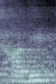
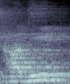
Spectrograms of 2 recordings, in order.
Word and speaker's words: স্বাধীন: অর্থাৎ যেমন স্বাধীন শব্দটা আমরা উচ্চারণ করছি, তো স্বাধীন কিংবা স্বপ্ন, এই প্রথম শব্দে আমরা খেয়াল করলাম যে এখানে শ্বাস রয়েছে, তো আমরা প্রথমেই শ্বাসাঘাত দিচ্ছি। অর্থাৎ যে ব্যঞ্জনের সাথে যুক্ত হচ্ছে আমাদের ব ফলা, সেই ব্যঞ্জনে আমরা একটি ঝোঁক দিচ্ছি।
